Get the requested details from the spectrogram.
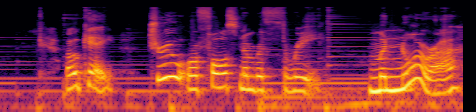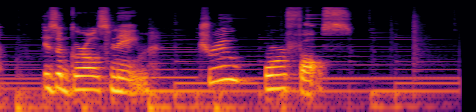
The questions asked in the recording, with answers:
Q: Menorah is a girl's name.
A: Did you say true? Well, if you did, you are correct.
